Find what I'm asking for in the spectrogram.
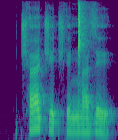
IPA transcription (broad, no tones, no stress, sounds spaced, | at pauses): t͡ʃʰ æ t͡ʃ e t͡ʃʰ e ŋ͡ǁ æ z e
